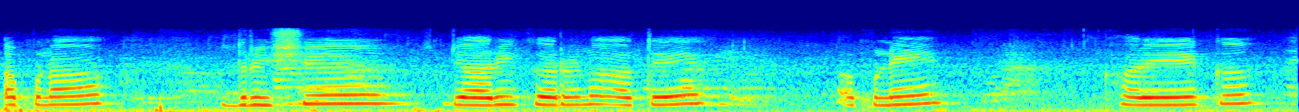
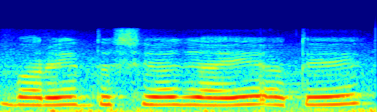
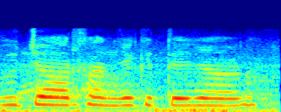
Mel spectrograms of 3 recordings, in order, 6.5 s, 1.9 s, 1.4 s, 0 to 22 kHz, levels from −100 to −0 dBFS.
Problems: continuous background conversations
